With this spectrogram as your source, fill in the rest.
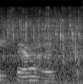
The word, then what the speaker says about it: salmon: So, yeah, this salmon is, how do y'all say salmon? Salmon. People say salmon, right? Like the L is silent.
